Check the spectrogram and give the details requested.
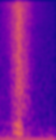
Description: arrow; The Elder Scrolls III - Morrowind; Morrowind GOTY GOG

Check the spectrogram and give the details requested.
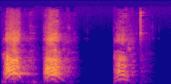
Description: Big dog Mastiff; SyrinScape; Missing Magistrate

